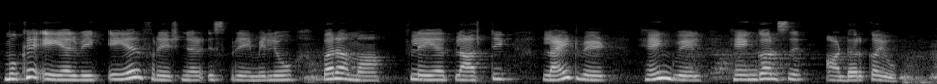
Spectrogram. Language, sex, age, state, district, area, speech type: Sindhi, female, 30-45, Gujarat, Surat, urban, read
